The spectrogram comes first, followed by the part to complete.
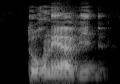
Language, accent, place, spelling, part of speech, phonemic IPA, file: French, France, Lyon, tourner à vide, verb, /tuʁ.ne a vid/, LL-Q150 (fra)-tourner à vide.wav
- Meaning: 1. to tick over, to idle, to run idle 2. to spin one's wheels, to go round in circles, to go nowhere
